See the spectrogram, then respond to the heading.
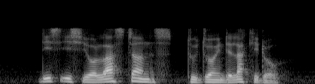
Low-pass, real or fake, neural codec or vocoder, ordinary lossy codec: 5.4 kHz; fake; codec, 16 kHz, 0.3 kbps, FocalCodec; none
